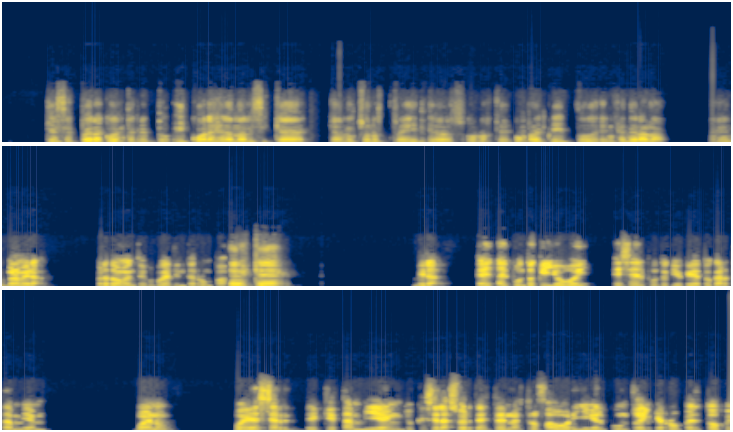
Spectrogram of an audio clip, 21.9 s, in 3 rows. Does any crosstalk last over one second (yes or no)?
no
